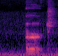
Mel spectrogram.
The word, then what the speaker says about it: Eart: And it is pronounced Eart, like dirt or hurt.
